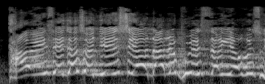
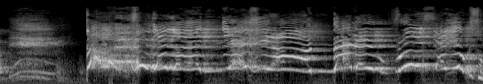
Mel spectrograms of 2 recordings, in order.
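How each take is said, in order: First: High, sustained pleading cry; crying out loudly. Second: Screaming even harder. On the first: Beggar first calling to Jesus before being hushed, crying out. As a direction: call out the plea high and urgent. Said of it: "그러면 이제 이런 것 같아요". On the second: Hushed beggar crying out harder to Jesus, all-out desperate scream. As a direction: scream with everything you have. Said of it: "더 크게 한다는 거". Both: Acted.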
